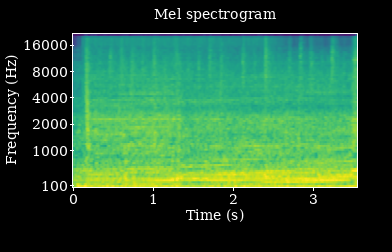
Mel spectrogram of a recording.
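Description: A KTM motorcycle engine drones loud and close on the Ebbetts Pass mountain road, a steady rumbling hum with a rising pitch, mixed with wind roar and no talk.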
